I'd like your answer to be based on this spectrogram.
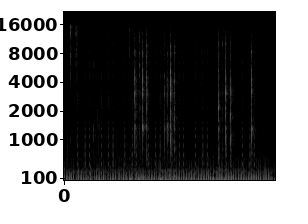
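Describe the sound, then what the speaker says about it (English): Rapid keystrokes on a computer keyboard as a number is entered, a steady run of close, crisp clicks with a few louder key taps, over a low constant hum. "And I'm going to type in whatever the number is."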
